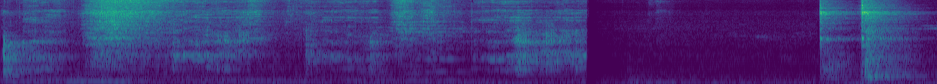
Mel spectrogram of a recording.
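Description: A spoon scrapes and clinks around inside a pot of turkey berry curry with tamarind water in irregular stirring strokes, with a brief quiet pause before a final couple of clanks.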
